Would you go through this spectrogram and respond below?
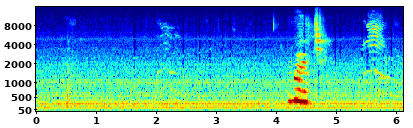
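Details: Foster kittens in a Los Angeles kitten room, filmed on a live kitten cam during weighing, give a few brief high mews around the fourth second over a steady low indoor hum.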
